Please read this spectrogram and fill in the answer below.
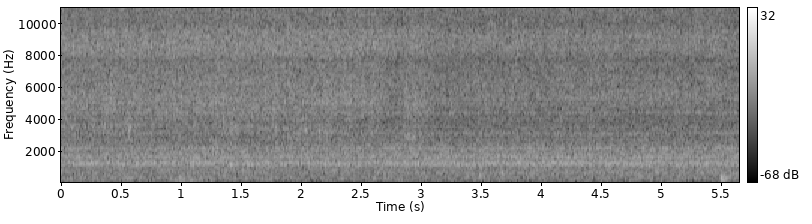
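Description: A steady hiss that does not change, with a faint soft tick about a second in and another near the end.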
